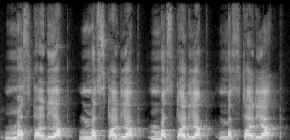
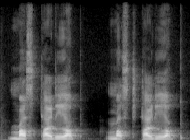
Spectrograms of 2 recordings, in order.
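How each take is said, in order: First: High, loud frantic robot chant; out-of-control robot. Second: Robotic monotone at a steady pitch; loud robot repetition. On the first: Robot running wild in the castle, high frantic chant. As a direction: repeat it relentlessly like a malfunctioning machine. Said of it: "the robot gets out of control". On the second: Robot tidying the castle, steady mechanical chant. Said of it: "he repeats loudly". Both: A narrator's reading.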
